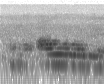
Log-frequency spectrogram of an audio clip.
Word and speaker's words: hour: Hour에 H가 그렇죠. mute죠. 무음이죠. 그래서 이 발음이 hour가 아니고 뭐예요? Hour. 발음 이유로 쓰면 hour. 아 소리는 무슨 소리? 자음 소리, 모음 소리? 모음 소리. 모음 소리죠.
